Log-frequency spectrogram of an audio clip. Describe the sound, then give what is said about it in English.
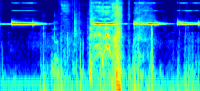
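A smoke alarm sounds a shrill, high, steady electronic tone that breaks into pulsing beeps, while people talk loudly over it with a few knocks and clatters. “That was my landlord's smoke alarm going off.”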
